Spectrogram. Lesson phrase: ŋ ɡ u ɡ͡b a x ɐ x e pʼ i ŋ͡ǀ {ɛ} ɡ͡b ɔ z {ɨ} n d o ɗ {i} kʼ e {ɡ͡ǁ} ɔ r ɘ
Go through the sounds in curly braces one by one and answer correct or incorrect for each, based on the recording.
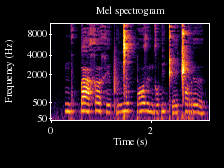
incorrect: ɘ, correct, correct, incorrect: ǁ

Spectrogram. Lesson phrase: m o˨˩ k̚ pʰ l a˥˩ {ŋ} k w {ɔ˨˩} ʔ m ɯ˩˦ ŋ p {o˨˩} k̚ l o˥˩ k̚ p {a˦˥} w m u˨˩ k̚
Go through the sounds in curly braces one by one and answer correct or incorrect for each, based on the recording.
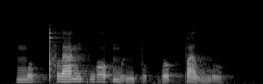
correct, incorrect: ɔ˦˥, incorrect: u˨˩, incorrect: a˧

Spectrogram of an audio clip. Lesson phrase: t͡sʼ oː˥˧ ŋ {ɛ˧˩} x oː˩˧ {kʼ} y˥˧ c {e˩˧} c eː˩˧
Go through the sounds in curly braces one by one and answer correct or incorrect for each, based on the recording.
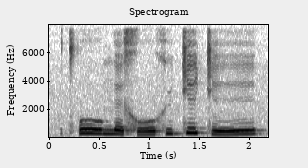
correct, incorrect: x, incorrect: e˥˧

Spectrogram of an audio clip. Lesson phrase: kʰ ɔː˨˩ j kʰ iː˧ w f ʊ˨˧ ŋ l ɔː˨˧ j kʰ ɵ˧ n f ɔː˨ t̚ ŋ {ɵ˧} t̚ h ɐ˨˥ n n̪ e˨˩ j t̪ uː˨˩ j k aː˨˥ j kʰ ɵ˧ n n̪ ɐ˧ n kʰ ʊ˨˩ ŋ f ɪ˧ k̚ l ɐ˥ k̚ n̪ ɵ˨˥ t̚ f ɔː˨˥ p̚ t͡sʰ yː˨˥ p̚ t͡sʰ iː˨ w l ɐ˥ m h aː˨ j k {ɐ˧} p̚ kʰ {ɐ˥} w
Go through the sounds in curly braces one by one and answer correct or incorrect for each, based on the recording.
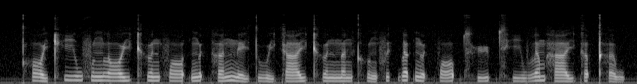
correct, correct, incorrect: ɐ˨˩

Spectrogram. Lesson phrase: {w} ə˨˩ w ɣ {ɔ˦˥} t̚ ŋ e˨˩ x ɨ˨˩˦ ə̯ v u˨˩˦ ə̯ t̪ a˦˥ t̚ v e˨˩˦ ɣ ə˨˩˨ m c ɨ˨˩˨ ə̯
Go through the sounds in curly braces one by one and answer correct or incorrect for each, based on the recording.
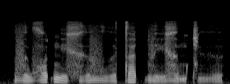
incorrect: v, correct

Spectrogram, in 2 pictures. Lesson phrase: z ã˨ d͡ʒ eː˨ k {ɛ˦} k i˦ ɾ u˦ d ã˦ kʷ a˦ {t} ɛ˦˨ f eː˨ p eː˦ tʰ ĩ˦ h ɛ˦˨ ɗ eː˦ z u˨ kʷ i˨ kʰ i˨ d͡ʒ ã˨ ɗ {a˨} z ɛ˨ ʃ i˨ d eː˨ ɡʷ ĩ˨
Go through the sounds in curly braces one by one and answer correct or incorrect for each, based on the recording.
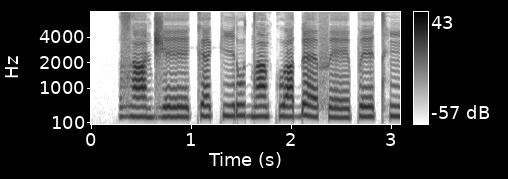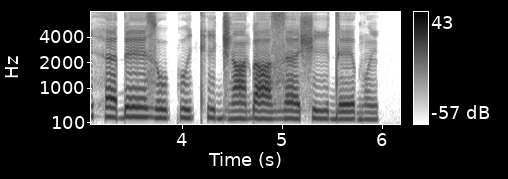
correct, incorrect: ɗ, correct

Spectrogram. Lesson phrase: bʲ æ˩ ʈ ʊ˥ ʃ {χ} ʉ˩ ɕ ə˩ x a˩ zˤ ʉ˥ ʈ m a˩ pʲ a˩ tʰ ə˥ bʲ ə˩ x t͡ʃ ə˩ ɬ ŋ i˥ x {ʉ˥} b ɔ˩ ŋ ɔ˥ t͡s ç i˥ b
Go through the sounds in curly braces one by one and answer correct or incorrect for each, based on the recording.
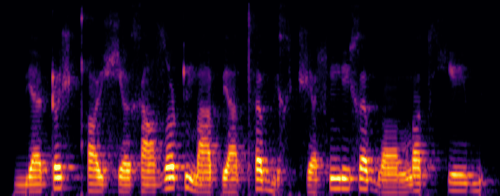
incorrect: qʰ, incorrect: ə˥

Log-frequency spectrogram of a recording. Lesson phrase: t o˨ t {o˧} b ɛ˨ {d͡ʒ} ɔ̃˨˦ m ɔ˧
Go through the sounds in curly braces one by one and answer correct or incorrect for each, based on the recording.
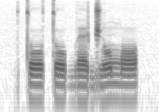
incorrect: o˨, correct

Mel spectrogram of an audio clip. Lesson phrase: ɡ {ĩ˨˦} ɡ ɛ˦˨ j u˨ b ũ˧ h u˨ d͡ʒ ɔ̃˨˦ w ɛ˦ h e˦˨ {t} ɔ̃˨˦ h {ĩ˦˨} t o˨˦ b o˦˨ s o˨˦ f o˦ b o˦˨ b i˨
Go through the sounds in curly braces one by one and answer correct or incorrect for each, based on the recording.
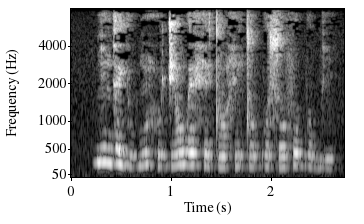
incorrect: ĩ˦, correct, correct

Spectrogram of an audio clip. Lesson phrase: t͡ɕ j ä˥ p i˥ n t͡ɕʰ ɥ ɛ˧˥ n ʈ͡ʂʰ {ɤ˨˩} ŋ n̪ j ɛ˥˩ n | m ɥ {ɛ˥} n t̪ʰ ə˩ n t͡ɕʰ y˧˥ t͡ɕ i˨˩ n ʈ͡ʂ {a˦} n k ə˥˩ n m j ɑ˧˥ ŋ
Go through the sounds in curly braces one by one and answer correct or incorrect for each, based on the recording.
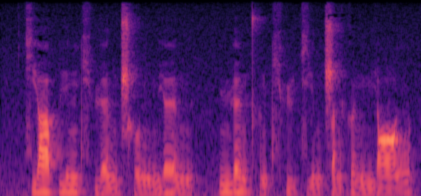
correct, incorrect: ɛ˥˩, correct

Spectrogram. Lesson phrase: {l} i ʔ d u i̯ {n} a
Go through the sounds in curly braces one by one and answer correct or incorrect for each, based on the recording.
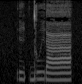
incorrect: ɾ, incorrect: ɾ

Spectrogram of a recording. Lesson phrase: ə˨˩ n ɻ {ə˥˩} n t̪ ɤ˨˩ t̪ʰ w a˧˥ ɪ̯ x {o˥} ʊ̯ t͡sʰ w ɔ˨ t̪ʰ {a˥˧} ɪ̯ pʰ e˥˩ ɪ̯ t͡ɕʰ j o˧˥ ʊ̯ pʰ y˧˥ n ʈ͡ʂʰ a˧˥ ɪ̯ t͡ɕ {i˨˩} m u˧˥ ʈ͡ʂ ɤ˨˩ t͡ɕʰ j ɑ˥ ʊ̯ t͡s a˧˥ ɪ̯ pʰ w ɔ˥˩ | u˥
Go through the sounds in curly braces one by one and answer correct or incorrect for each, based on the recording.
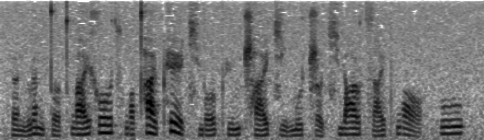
correct, correct, correct, correct

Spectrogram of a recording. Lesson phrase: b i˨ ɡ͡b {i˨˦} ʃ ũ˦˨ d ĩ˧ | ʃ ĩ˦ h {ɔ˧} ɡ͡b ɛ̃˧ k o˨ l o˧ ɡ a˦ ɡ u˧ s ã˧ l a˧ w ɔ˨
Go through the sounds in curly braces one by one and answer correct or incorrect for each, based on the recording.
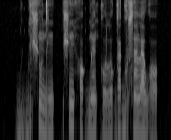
correct, correct

